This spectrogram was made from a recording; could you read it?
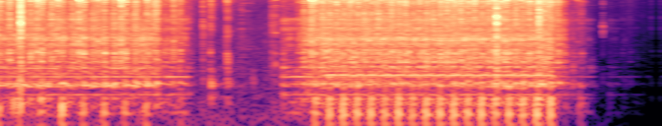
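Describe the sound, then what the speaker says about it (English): A sewing machine stitches close to the edge of a handmade reindeer Christmas pouch in two rapid, evenly pulsing runs separated by a brief pause, stopping abruptly near the end. "take this to the machine and stitch close to that edge"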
